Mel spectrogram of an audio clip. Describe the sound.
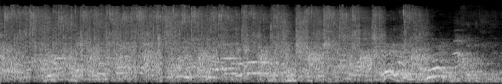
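A crowd applauds steadily and loudly for about five seconds, a dense wash of clapping with scattered voices and a few shouts mixed in before it begins to thin out.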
